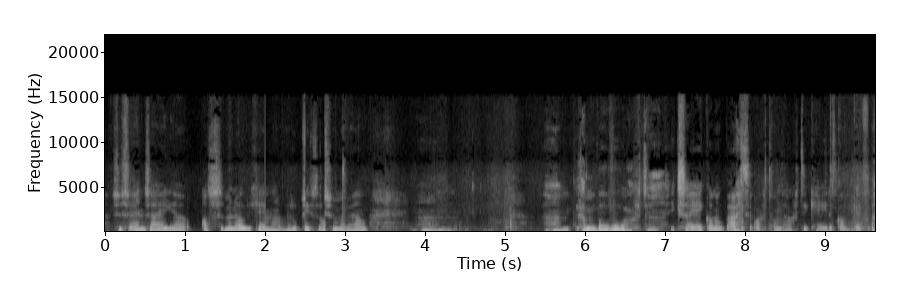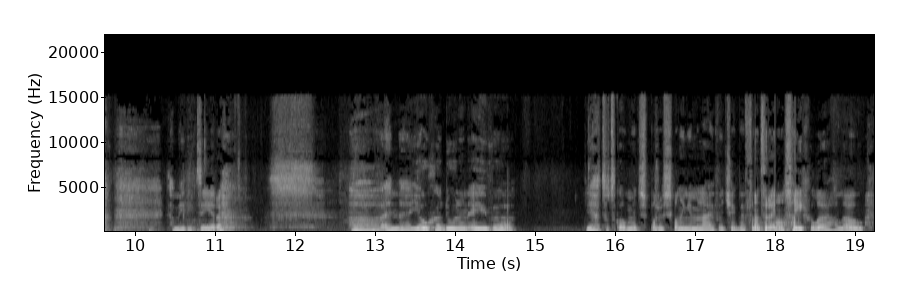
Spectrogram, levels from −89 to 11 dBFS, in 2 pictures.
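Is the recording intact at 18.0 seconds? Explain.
No. Between 17.75 and 18.25 s, a 250 ms block of audio was delivered one chunk late, so chunks out of order play with the later block first. Nothing is missing, but the swap creates hard joins that sound like a brief jumbled stutter.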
